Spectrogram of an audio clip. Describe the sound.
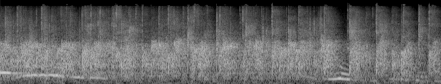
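An audience applauds in a steady, dense round of clapping that holds loud for several seconds, with faint voices and a few cheers mixed into the wash of hands.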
